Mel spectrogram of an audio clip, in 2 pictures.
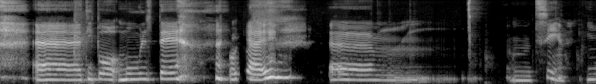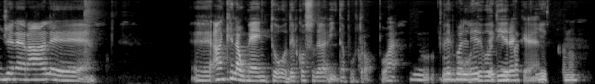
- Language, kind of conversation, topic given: Italian, unstructured, Come gestisci il tuo budget mensile?
- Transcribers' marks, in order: tapping; chuckle; static; chuckle; tsk; drawn out: "generale"; tsk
